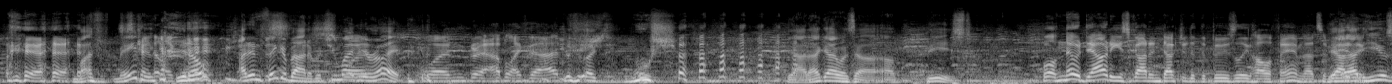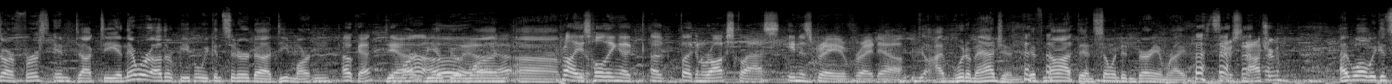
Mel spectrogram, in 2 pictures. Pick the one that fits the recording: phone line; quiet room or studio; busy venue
busy venue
